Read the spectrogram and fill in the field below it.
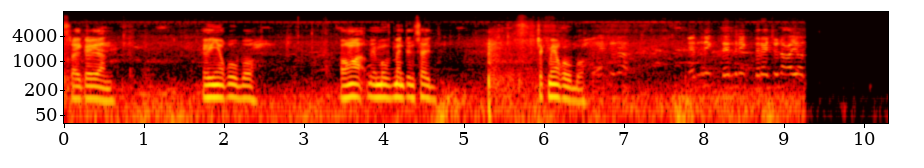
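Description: A man speaks loudly and urgently close by.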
